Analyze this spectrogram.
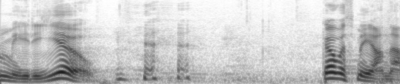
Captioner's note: laughter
